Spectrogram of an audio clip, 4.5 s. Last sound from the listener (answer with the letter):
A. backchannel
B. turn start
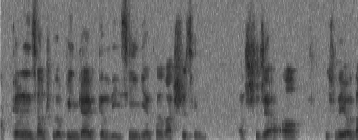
B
